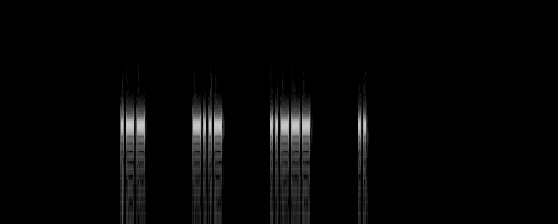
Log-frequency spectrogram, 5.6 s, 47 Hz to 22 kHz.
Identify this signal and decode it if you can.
Morse code, heard as a keyed tone, about 42 wpm, spaced as for 15 wpm, 700 Hz. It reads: WX2I
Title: USA Call Signs - 4 Characters - 6x Character Spacing - 45wpm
